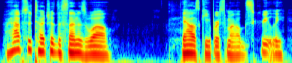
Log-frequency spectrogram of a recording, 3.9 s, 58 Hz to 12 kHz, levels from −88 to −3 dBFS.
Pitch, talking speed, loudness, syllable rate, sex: 135 Hz, 185 wpm, -17 LUFS, 6.8 syllables/s, male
